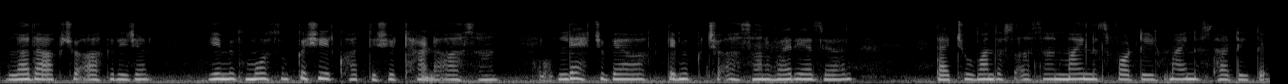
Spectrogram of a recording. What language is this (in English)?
Kashmiri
